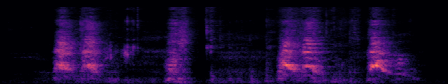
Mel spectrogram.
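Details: Several pet dogs playing outside and barking noisily: five short, sharp barks in quick, irregular succession over about four seconds, with pauses between the later ones.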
